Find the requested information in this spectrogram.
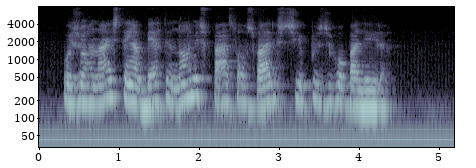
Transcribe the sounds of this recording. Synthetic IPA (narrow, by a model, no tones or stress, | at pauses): ʊzʒoɾnajst̪ẽj̃abɛχt̪ʊenɔɾmɪɪspasʊawzvaɾʲiʊst͡ʃipʊzd͡ʒɪɦobaʎejɾɐ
